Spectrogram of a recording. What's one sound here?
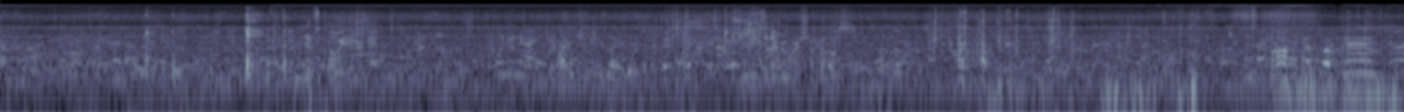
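Young men shout to each other from a distance across an open field.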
